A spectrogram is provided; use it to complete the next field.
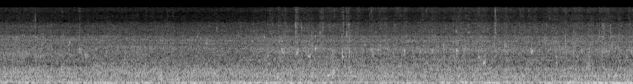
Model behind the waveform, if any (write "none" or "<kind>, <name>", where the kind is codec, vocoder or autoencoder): none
